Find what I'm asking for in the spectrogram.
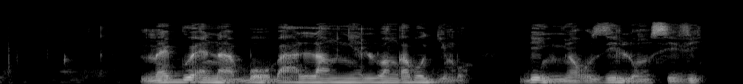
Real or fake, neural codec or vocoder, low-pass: real; none; 7.2 kHz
